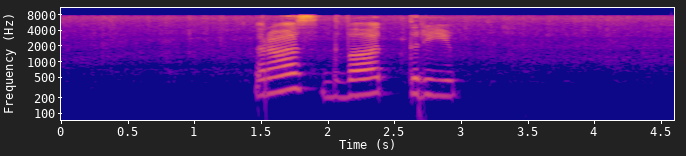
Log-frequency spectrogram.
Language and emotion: Russian, neutral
